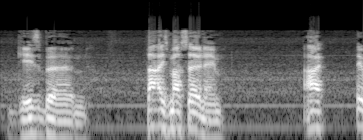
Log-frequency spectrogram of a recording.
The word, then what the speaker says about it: Gisburne: by the way, and anybody, by the way, this is how to pronounce it. Gisburne, not born. Gisburne 2000. So it's not Gisborne or Gisburne or Ginsberg.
